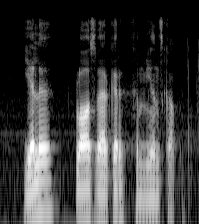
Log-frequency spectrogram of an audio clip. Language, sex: Afrikaans, male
